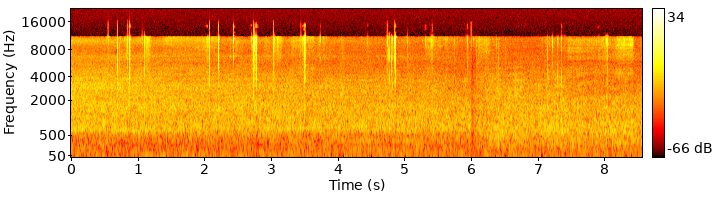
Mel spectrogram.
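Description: Passenger train running away along the track: a steady rumble with faint held tones and scattered sharp clicks. About six seconds in it cuts abruptly to a different steady noise.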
